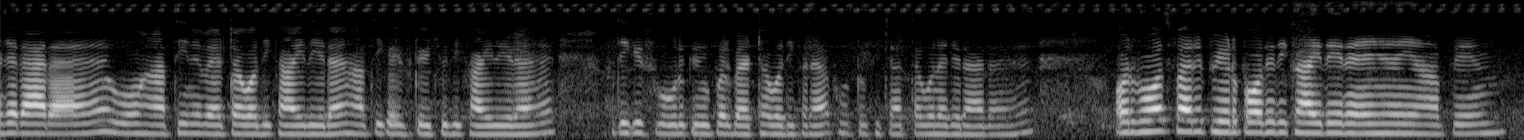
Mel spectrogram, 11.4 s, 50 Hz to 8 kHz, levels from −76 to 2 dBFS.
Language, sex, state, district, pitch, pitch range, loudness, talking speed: Hindi, female, Andhra Pradesh, Chittoor, 195 Hz, 185-205 Hz, -21 LUFS, 210 wpm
